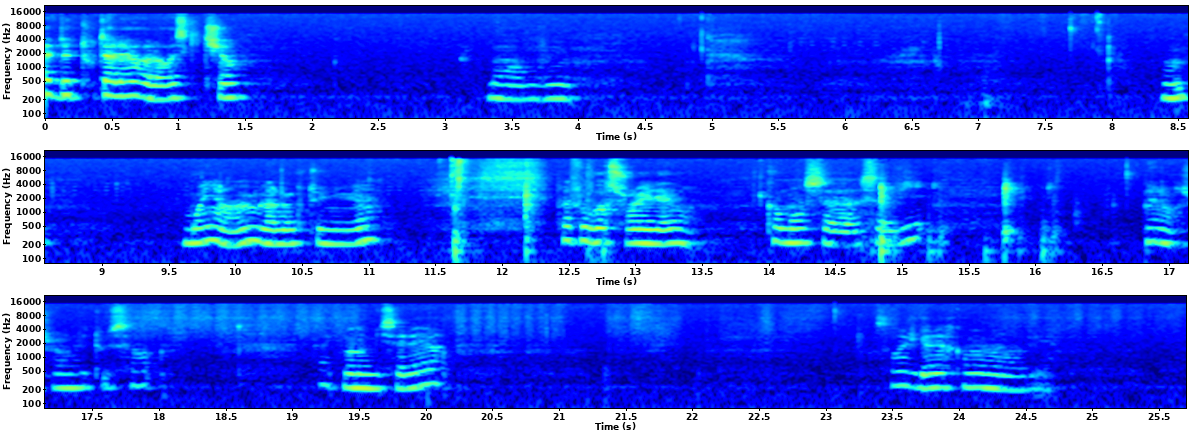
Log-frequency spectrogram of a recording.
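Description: A young woman speaks calmly and close by, in short phrases with pauses.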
